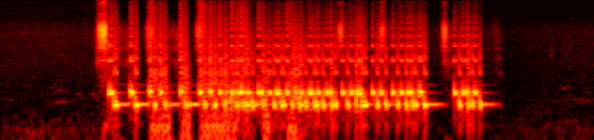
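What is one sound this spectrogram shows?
Small balls clatter and rattle as they pour into a cup.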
